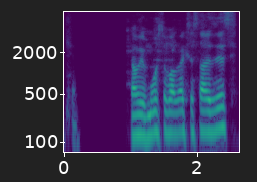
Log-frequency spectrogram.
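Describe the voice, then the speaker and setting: A man's voice: medium pitch, level tone, moderate pace, warm tone, dry recording, low-quality recording. A young man in a gym, out of breath, coaching viewers step by step through a back workout. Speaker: fitness vlogger. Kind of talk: casual gym walkthrough.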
